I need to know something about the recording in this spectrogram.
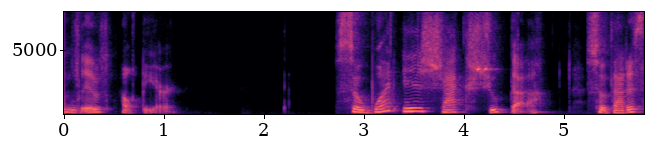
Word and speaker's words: shakshuka: So what is shakshuka? So that is how it's pronounced. It's just fun to say to me, right? Can you not say that a hundred times? Shakshuka.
